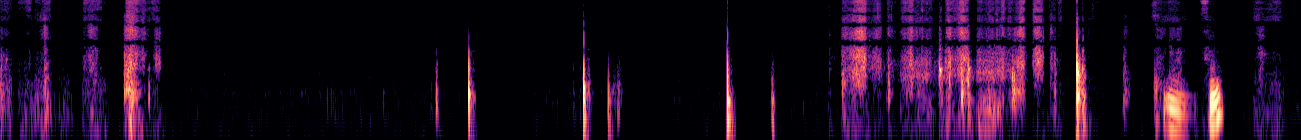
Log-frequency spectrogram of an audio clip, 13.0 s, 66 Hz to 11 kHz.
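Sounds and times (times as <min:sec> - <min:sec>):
scraping and rustling: 0:08.3 - 0:11.6.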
